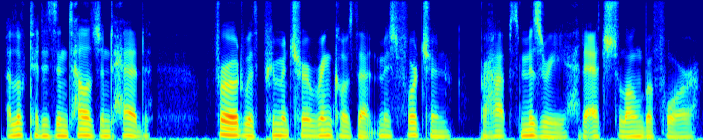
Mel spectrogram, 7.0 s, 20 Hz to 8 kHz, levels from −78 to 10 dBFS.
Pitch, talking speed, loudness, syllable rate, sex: 110 Hz, 155 wpm, -20 LUFS, 6.0 syllables/s, male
